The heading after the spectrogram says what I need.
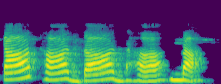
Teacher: ये द दांत दंत माने दांत से टच होते हुए निकलती है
